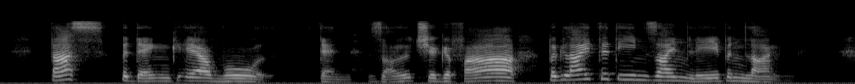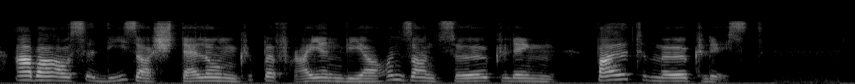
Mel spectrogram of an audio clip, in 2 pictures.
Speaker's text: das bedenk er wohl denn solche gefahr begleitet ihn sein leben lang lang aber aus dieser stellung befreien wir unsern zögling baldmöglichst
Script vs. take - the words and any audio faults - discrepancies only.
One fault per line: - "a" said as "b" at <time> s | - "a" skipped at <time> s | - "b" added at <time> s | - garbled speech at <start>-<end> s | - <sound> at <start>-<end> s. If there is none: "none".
- "lang" skipped at 7.8 s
